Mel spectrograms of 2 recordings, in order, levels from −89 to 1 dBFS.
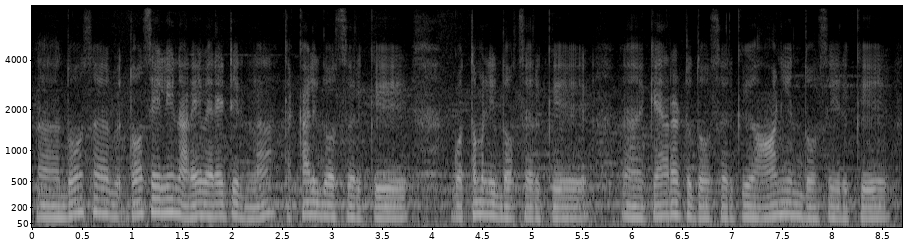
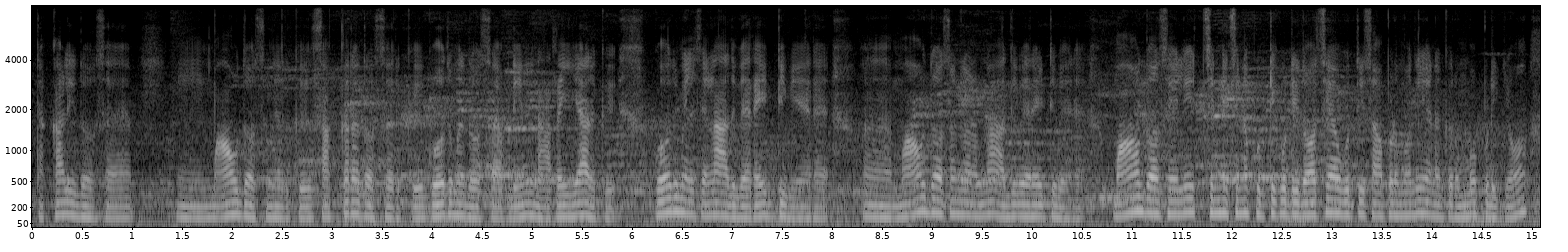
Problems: none marked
